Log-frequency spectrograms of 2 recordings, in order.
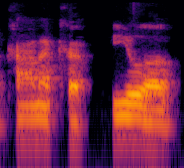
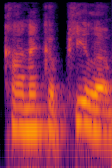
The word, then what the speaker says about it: kanikapila: And then one last thing, David, if someone wants to be involved in the Kanikapila project, I hope I said that right.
